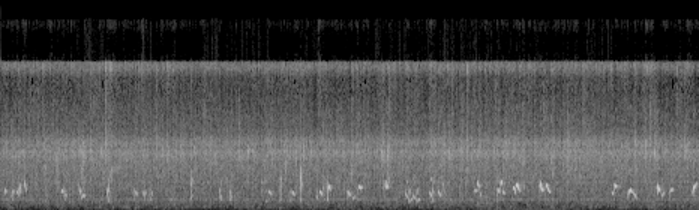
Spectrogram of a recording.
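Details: Group of yellow-vented bulbuls chattering in the rain, played as a lure for other bulbuls: short liquid chirps and quick two-note phrases repeated every second or so over constant rain hiss.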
